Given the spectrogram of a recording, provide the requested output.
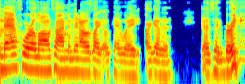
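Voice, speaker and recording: This woman has an ordinary speaking voice with a fairly low pitch. Her pitch varies in an ordinary way. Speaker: early childhood educator and school principal. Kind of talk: interview answer.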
